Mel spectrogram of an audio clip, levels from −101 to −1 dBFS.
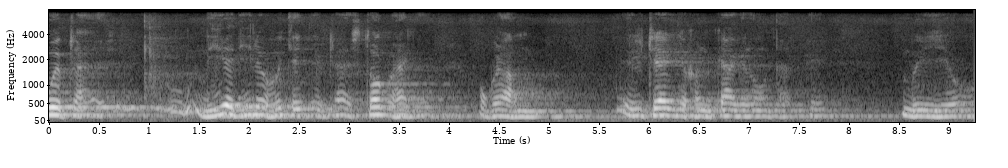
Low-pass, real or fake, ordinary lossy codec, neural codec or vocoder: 7.2 kHz; real; none; none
